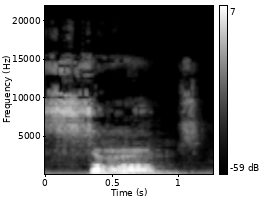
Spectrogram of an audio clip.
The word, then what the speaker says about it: Psalms: Wayne Mama asked yes Psalms 685 Wayne answered with confidence close his mom said it says Psalms the p is silent so RNE had said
